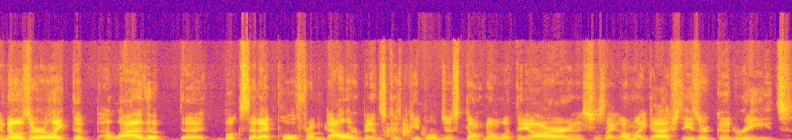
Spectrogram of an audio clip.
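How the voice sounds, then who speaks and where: A man with a Midwestern accent speaks at medium pitch and a moderate pace, with ordinary pitch variation and hardly any pauses. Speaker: comic art show host. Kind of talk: casual chat.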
